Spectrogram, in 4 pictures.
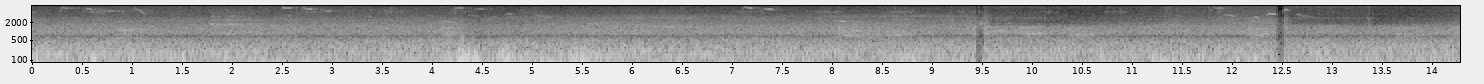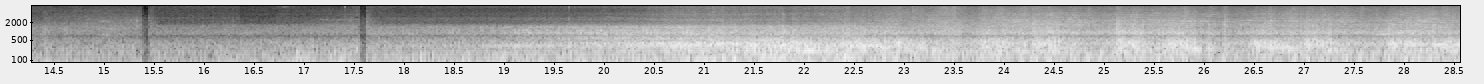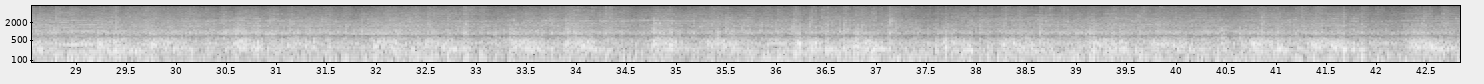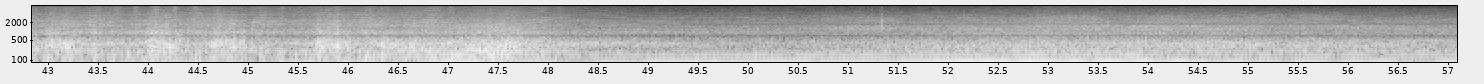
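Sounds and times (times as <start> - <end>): train passing at speed: 0.0 - 57.0
wheels clacking over rail joints: 21.1 - 48.3.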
